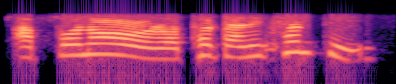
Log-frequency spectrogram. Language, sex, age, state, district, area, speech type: Odia, female, 18-30, Odisha, Malkangiri, urban, conversation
